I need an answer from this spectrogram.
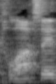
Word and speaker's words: Colossae: letters let's talk about Colossae that's how you pronounce it Colossae this is why it's called Colossians because it's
